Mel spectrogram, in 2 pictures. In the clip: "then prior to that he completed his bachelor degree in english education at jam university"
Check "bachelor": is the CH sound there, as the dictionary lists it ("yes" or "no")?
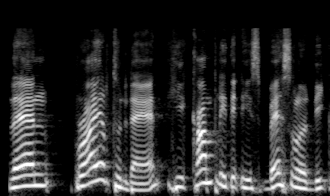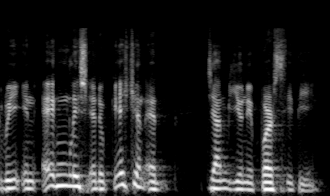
no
